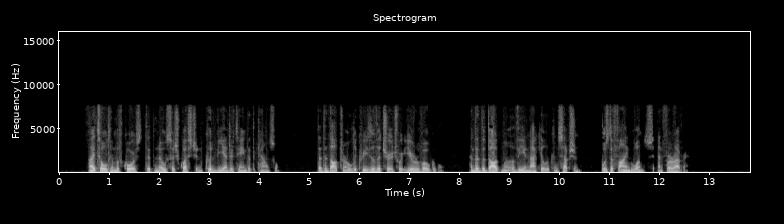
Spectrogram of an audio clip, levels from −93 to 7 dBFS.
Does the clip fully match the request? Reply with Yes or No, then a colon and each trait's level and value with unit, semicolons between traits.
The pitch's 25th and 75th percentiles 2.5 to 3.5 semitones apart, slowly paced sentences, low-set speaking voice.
No: average, 2.8 semitones; average, 160 wpm; low, 110 Hz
